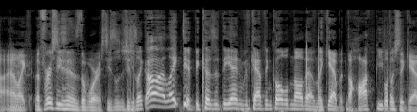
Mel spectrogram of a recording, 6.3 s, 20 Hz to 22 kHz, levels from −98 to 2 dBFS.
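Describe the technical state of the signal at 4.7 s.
A loud pop, two pops about 20 dB above the speech across 4.59–4.79 s, likely an added voltage pulse, appears as tall waveform spikes and vertical broadband spectrogram lines.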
